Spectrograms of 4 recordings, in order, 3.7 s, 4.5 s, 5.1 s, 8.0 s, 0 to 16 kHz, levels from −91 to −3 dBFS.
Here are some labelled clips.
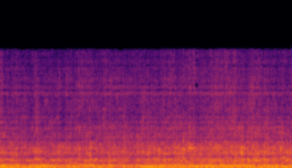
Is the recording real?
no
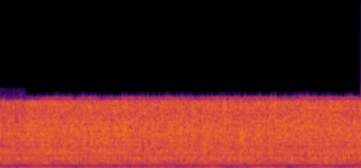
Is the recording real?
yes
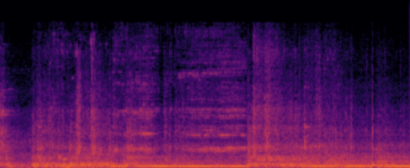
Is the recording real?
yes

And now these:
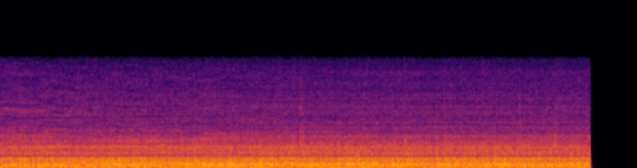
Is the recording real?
yes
